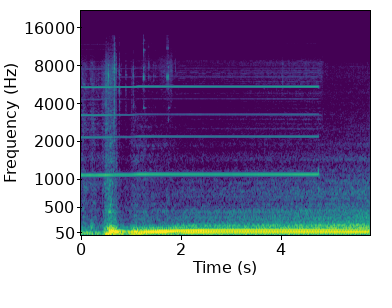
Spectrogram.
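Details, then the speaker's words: 1988 Chevrolet S10 Blazer, original muffler (about 32 years old) removed during exhaust repair after a small exhaust leak sound; engine starts and idles with a deep, even open-exhaust rumble, not as loud as expected without the muffler. "since I got the muffler off Melville started that see how it sounds like was no muffler"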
